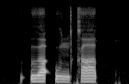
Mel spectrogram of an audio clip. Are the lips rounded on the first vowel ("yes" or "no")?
no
